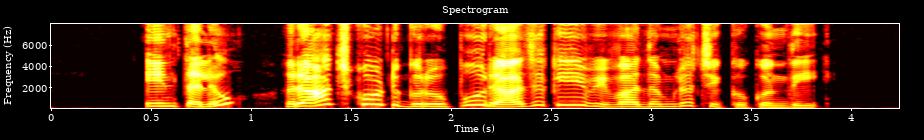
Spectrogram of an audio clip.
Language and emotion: Telugu, neutral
